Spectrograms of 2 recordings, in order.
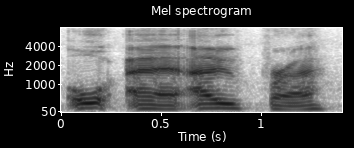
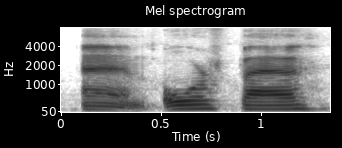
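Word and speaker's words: Orpah: Now I've been calling the one Oprah. Is I don't know how you say her name, but Orpha.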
